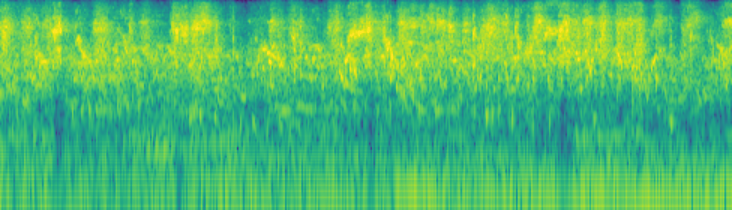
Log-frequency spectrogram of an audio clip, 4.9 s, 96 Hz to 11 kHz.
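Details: Several budgerigars chirping in the morning, October 2, 2023; busy high twittering and squeaky warbles run on continuously, with a few brighter whistled notes standing out above the chatter.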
